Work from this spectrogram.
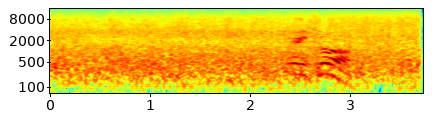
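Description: Mountain river near Rampart Reservoir in Colorado, a loud, steady rush of flowing water filling the whole stretch, with someone briefly speaking over it near the end.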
